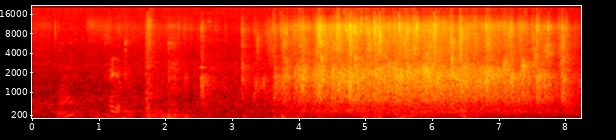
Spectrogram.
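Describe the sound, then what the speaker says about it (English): An audience applauds a presenter at a morning session, scattered claps and faint murmuring building after a few seconds into full sustained clapping, heard from some distance. "I appreciate the applause"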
